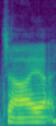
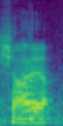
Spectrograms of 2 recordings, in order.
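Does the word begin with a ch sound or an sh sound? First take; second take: ch; sh. First: The word begins with a ch sound. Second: The word begins with an sh sound. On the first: This is the standard form. "ചാ" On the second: This is the local dialect form. "ഷ"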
